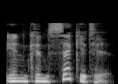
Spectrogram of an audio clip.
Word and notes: inconsecutive: British English

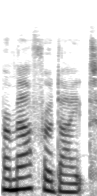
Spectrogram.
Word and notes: hermaphrodite: American English

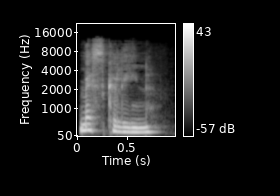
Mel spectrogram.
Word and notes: mescaline: British English

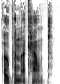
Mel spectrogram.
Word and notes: open account: British English

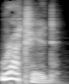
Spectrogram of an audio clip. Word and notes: rutted: British English

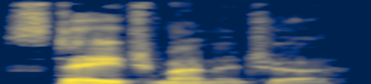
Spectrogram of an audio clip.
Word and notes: stage-manager: British English

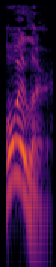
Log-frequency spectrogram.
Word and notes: oiler: British English

